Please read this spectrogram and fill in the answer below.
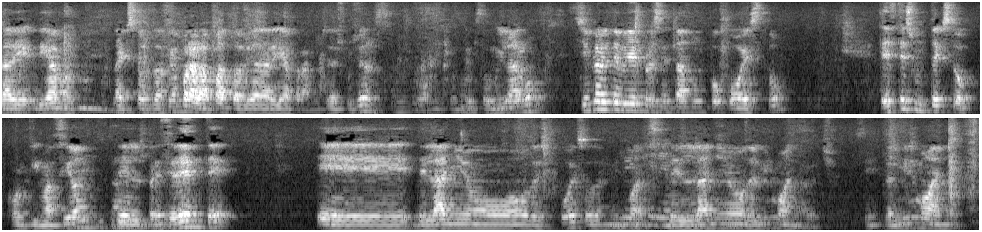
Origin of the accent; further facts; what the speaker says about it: England, United Kingdom; a mí me viene un poco de familia, pero pues yo nací y me crié en Inglaterra y demás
